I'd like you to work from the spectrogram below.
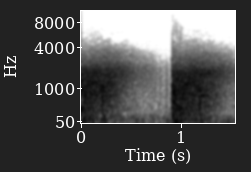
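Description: Rifle shot in a radio drama, a single sharp, loud crack with a quickly fading tail, coming right after a burst of noise that slowly dies away.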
